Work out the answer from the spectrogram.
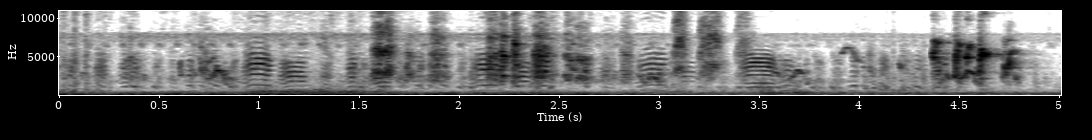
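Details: Finches chirping while eating food; a flock of high, quick, twittering chirps overlapping one another, with a steady low rumbling background throughout.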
